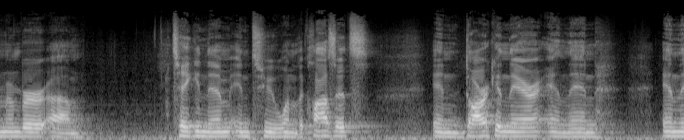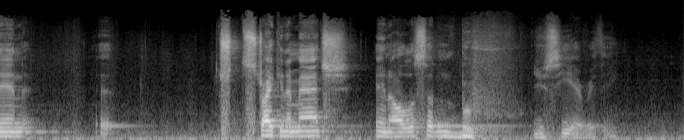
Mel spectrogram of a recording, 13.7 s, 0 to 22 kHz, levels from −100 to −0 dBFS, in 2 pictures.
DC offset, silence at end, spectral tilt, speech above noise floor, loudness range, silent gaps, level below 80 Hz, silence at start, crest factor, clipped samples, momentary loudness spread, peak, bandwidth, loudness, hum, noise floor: under 0.1%; 0 s; -5 dB/octave; 21 dB; 5 LU; none; -42 dBFS; 0 s; 18 dB; under 0.1%; 20 LU; -8 dBFS; 14 kHz; -25 LUFS; none; -45 dBFS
